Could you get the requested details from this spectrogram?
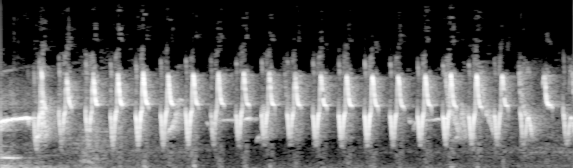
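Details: Bar-winged prinia, called ciblek semi, singing hard: an even, regular run of sharp, high, down-slurred chirps, roughly three per second, after a brief thin whistle.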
